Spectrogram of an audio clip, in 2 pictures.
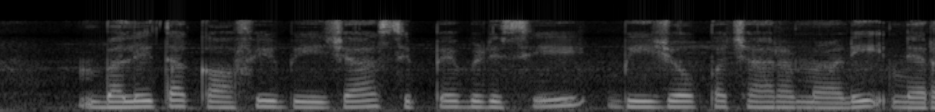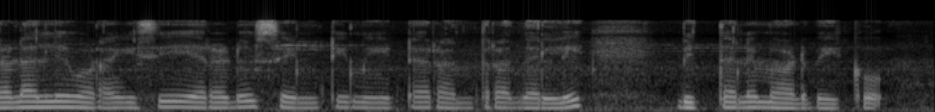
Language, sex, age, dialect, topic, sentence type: Kannada, female, 51-55, Mysore Kannada, agriculture, statement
